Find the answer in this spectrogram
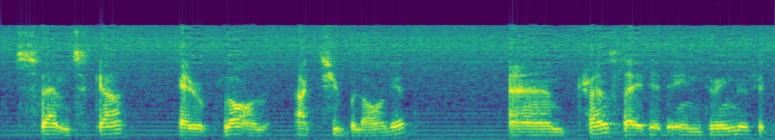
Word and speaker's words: Svenska Aeroplan Aktiebolaget: Saab, that is four letters, S-A-A-B, and it stands for, in Swedish, it's pronounced Svenska Aeroplan Aktiebolaget, and translated into English,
